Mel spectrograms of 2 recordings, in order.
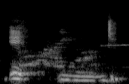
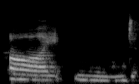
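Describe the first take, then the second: First: The vowel is short, as in 'it'. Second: The vowel is long, like 'eye'. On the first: It is not a real word. The speaker calls it wrong. "if I said it with an it sound, it won't quite make sense" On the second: It is the real word. The speaker calls it right. "so it must be the I sound that we're saying"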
